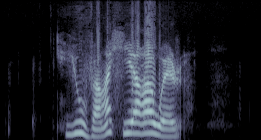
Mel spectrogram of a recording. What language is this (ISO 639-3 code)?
kab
